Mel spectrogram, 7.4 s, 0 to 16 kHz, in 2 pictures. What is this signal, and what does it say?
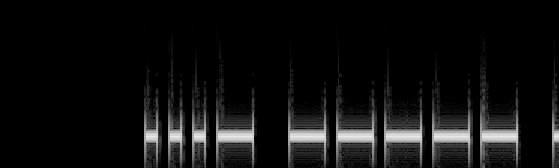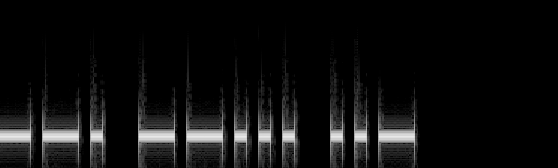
Morse code, heard as a keyed tone, about 15 wpm, 700 Hz. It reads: V0G7U
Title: Code Groups - 5 Letter:Numbers - 15wpm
